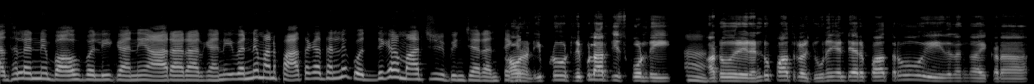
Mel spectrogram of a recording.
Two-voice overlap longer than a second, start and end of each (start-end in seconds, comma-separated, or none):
none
